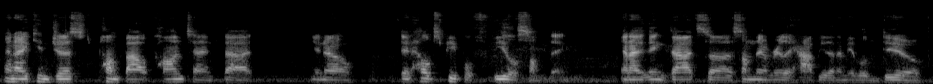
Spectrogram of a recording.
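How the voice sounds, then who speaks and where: A man chatting on a video call from his phone as a podcast guest, relaxed, swearing often, calling the host "bro". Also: fairly low pitch, moderate pace, slight background noise, poor audio. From United States. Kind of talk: casual interview chat. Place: home over video call.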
